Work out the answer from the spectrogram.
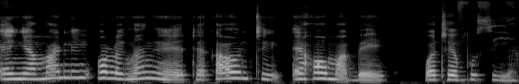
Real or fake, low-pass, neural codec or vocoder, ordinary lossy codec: fake; none; codec, 44.1 kHz, 7.8 kbps, DAC; none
